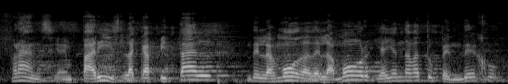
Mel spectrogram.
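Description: On a big theater stage, a high-voiced Mexican comic performs a stand-up set in Mexican-accented Spanish, spinning vulgar, profanity-laced stories animatedly while the audience laughs. The live recording carries a noisy background and the echo of a large hall.

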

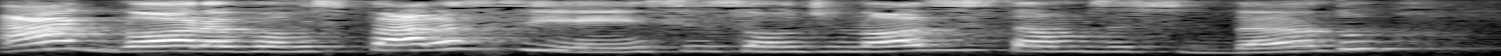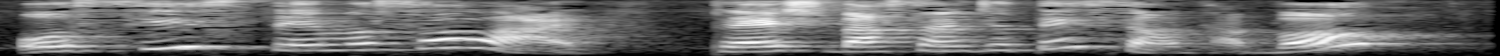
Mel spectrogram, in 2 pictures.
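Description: Slow sing-song woman teaching children. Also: high voice, big pitch swings. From Brazil. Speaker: primary school teacher. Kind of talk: recorded remote lesson for children.

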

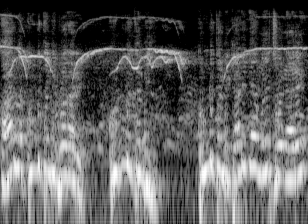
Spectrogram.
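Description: A man announcing a live bull-taming event through a megaphone or loudspeaker, with loud, rapid calls and repeated phrases. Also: extremely high pitch, fairly even intonation. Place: outdoor bull-taming arena with crowd. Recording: echoing loudspeaker outdoors, crowd noise.

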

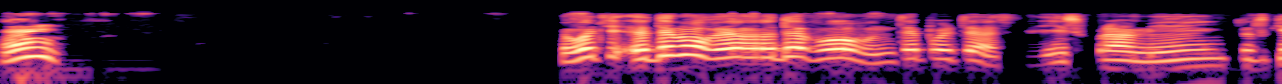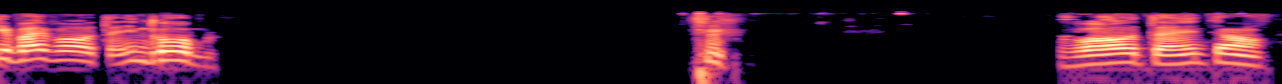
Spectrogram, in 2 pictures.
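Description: A man's voice: high-pitched, a little slow, long pauses, darkish tone, dry recording. Young man from Brazil, livestreaming games, chatty and full of slang, dry lo-fi home mic. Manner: slangy, chatty, talks to voice chat while playing. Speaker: gaming livestreamer. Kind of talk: casual live gaming chat. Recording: dull, lo-fi home stream mic.

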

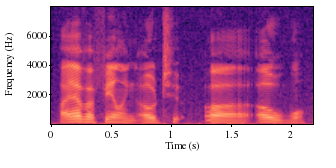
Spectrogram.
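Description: A young man giving casual, silly commentary over his own gameplay, swearing often and breaking into yells. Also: on the high side, steady tone, normal speed, smooth, poor audio. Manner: swearing, silly, bursts of yelling. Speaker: gamer recording gameplay.

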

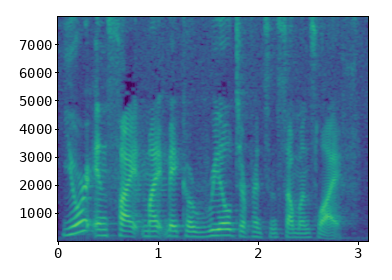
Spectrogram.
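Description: A woman's voice: fairly low pitch, moderate pace, a little mellow. A woman hosting a health tips video, speaking to camera in an emphatic, scripted style full of rhetorical questions.

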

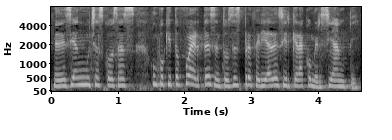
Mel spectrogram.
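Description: A young woman with a high voice performs stand-up comedy on a stage. She talks chattily and slips into the people she quotes. A faint hum of ambience sits behind her. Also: fairly even intonation, moderate pace, a little mellow. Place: stage before a live audience.

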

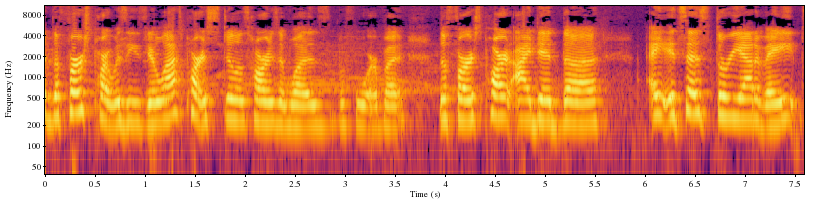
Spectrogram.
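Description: Bright-voiced young woman vlogger. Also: a little high. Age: young adult. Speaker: vlogger giving daily fitness updates. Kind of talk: casual chat to camera. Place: living room at home, on a couch. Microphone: camera or phone at arm's length. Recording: noisy home phone-style recording, clicks. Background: noise, small child playing nearby.

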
